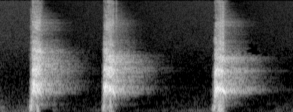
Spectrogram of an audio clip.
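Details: Female Dachshund indoors barking on cue while being taught to count, three short sharp barks roughly one second apart, each a clean loud burst fading quickly, answering the count with quiet between barks.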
